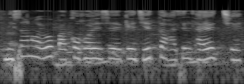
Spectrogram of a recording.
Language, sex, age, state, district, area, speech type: Gujarati, female, 18-30, Gujarat, Valsad, rural, spontaneous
